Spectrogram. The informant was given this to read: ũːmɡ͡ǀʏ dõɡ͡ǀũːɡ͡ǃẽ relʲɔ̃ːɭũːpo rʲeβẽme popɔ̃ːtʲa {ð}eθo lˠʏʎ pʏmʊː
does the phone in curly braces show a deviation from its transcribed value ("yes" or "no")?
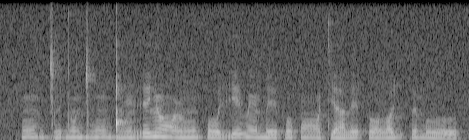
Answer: no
